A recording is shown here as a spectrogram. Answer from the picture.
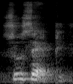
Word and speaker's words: SUSEP: de seguros privados é a pronúncia essa mesma SUSEP mas o p e mudo não tem não tem vogal então é SUSEP SUSEP o Pedrinho é sem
